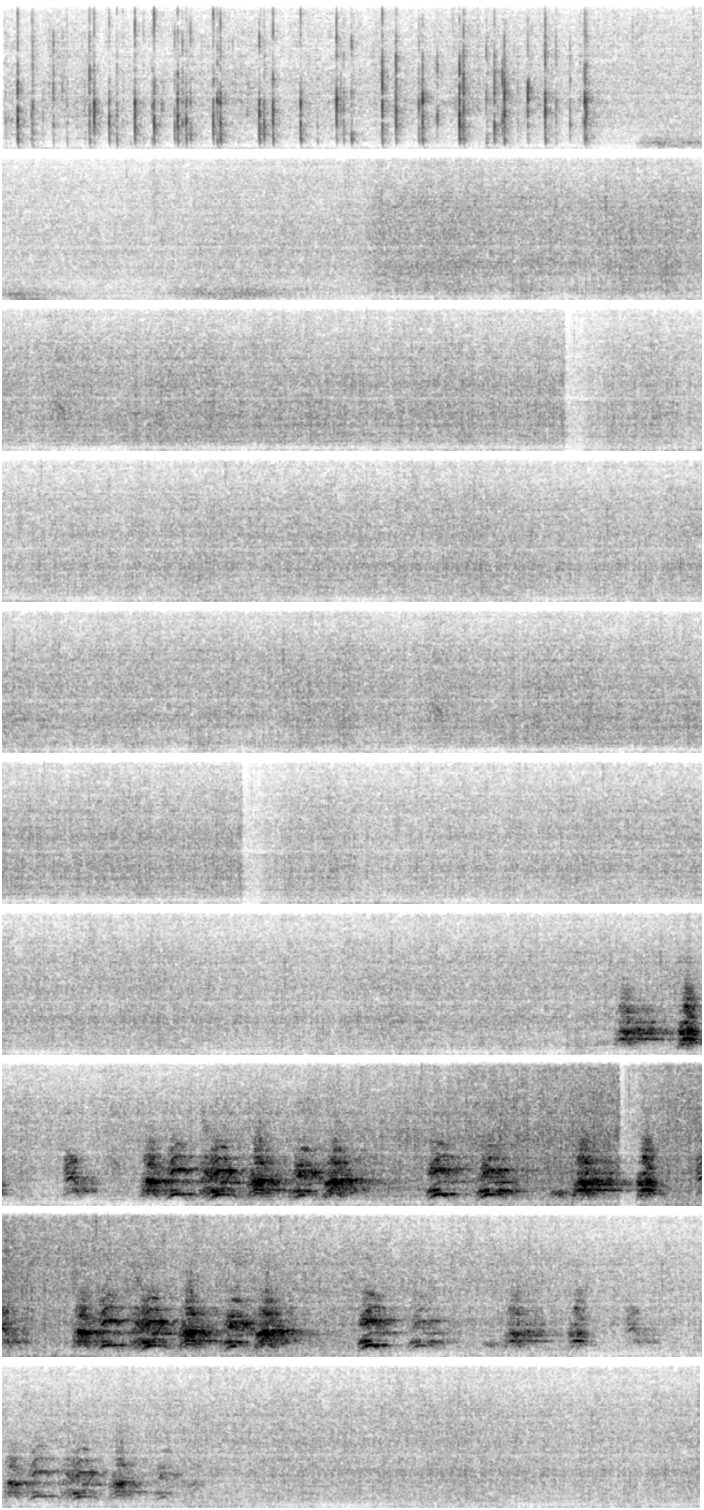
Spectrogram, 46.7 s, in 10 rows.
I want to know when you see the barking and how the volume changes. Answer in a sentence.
The barking can be heard from 31.9 to 43.4 s, getting quieter.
